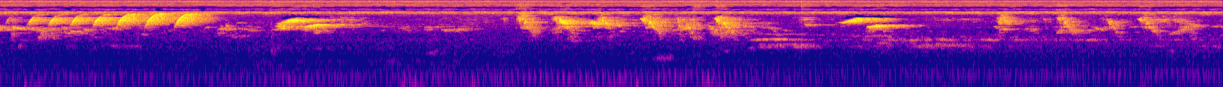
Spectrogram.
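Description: Orange-headed thrush singing rich, varied phrases of sweet whistles and quick trills, each burst about a second long with short pauses, over a faint steady hiss.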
